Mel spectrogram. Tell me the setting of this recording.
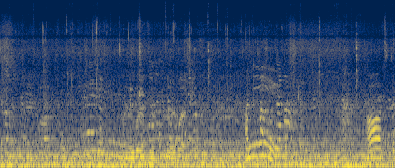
crowded indoor space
